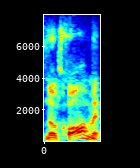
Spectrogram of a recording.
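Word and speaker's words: Snoqualmie: like an Indian word SN o qu al M ie say again it's know call me arrogant is that it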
